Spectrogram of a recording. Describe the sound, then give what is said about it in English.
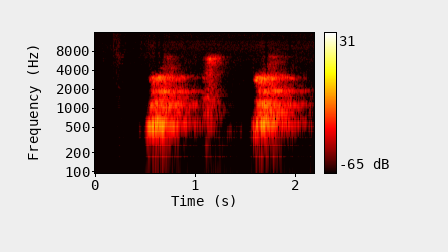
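A pet dog barks twice in quick succession, two loud woofs with a short breathy huff between them and no talking, going nuts in the background. “My dog is going nuts in the background.”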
